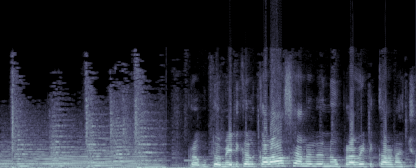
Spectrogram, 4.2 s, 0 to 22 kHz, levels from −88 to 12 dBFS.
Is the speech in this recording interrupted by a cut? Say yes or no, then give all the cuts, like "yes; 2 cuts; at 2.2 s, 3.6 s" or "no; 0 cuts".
yes; 1 cut; at 1.7 s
